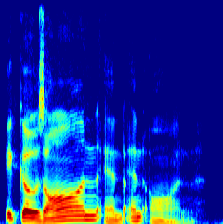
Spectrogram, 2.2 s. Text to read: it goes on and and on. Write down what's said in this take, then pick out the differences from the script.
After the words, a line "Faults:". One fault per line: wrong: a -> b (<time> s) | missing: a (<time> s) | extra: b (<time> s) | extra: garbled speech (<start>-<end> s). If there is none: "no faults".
it goes on and and on.
Faults:
no faults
